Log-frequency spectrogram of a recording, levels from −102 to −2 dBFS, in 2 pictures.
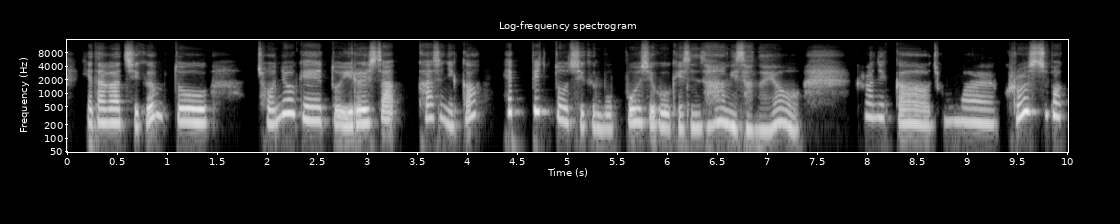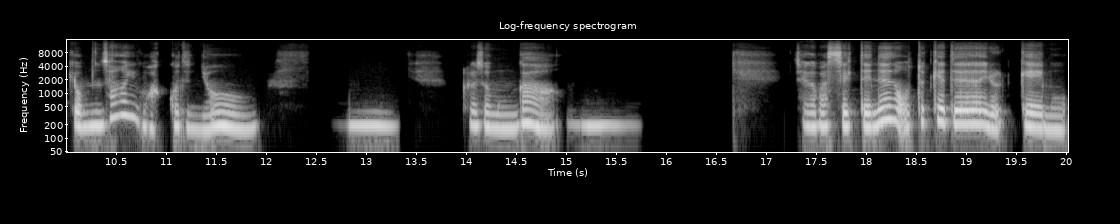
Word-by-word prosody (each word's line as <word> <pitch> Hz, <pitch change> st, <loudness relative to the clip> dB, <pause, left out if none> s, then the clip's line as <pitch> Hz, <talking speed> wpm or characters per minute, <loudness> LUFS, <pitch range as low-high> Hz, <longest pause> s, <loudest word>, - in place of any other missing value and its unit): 게다가 220 Hz, 0 st, +3 dB
지금 220 Hz, +7 st, 0 dB
또 230 Hz, -1 st, +6 dB, 0.5 s
저녁에 255 Hz, 0 st, +2 dB
또 -, -, 0 dB
일을 215 Hz, +3 st, +6 dB
시작하시니까 220 Hz, -, -2 dB, 0.2 s
햇빛도 380 Hz, -, +1 dB
지금 180 Hz, -6 st, -3 dB
못 165 Hz, 0 st, -8 dB
보시고 225 Hz, -5 st, +2 dB
계신 175 Hz, +1 st, -4 dB
상황이잖아요. 180 Hz, -2 st, -2 dB, 0.6 s
그러니까 110 Hz, -, -2 dB
정말 230 Hz, -3 st, -3 dB
그럴 365 Hz, +8 st, +5 dB
수밖에 335 Hz, -, 0 dB
없는 185 Hz, +1 st, +1 dB
상황인 300 Hz, +4 st, 0 dB
것 190 Hz, -, -7 dB
같거든요. 170 Hz, -1 st, -2 dB, 1.0 s
음 195 Hz, -1 st, -3 dB, 0.6 s
그래서 190 Hz, -3 st, -3 dB
뭔가 175 Hz, +1 st, 0 dB
음 195 Hz, 0 st, -8 dB, 1.5 s
제가 185 Hz, -4 st, -3 dB
봤을 185 Hz, 0 st, +2 dB
때는 195 Hz, +7 st, +2 dB
어떻게든 210 Hz, -1 st, +3 dB
이렇게 185 Hz, -1 st, 0 dB
뭐 155 Hz, -1 st, -4 dB
200 Hz, 230 characters per minute, -24 LUFS, 180-235 Hz, 1.5 s, 또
